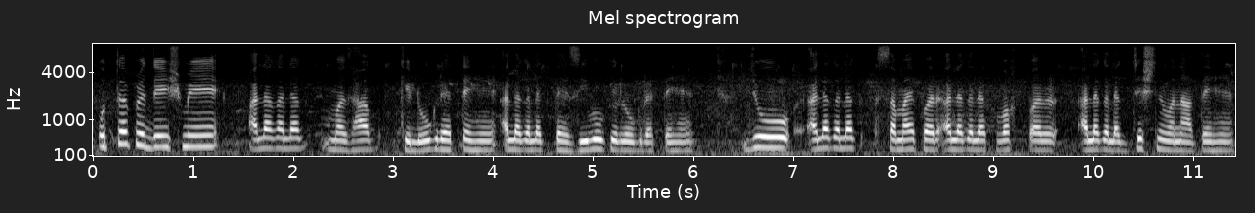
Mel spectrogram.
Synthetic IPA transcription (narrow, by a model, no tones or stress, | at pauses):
ʊt̪ːəɾpɾəd̪eːʃmẽ | ɐləɡɐləɡmɐzɦəb | keloːɡɾɛɦt̪eɦɛ̃ʔɐ̰ləɡɐləɡ̚t̪ɛɦziːbõkeloːɡɾɛɦt̪eɦɛ̃ː | d͡ʒoːɐləɡɐləɡsɐməjpɐɾɐləɡɐləɡʋɐqt̪̚pɐɾ | ɐləɡɐləɡ̚d͡ʒɪʃnbɐnaːt̪eɦɛ̃ː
